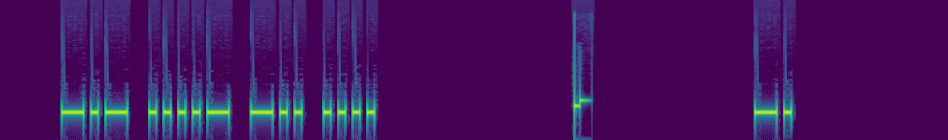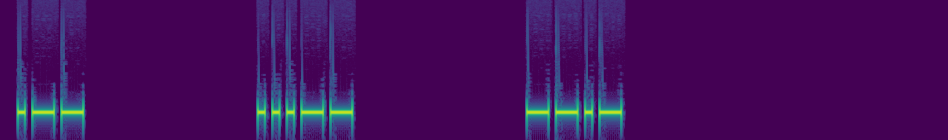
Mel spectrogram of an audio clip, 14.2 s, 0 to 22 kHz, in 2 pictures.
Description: Morse code, heard as a keyed tone, about 22 wpm, spaced as for 9 wpm, 700 Hz. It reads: K4DH NW3Q
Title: USA Call Signs - 4 Characters - 8x Character Spacing - 22wpm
